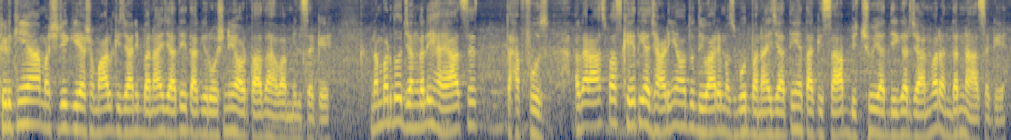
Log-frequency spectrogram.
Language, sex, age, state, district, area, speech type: Urdu, male, 18-30, Uttar Pradesh, Azamgarh, rural, spontaneous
